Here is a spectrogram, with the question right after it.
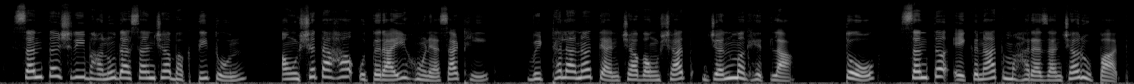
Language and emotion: Marathi, neutral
